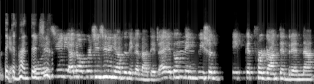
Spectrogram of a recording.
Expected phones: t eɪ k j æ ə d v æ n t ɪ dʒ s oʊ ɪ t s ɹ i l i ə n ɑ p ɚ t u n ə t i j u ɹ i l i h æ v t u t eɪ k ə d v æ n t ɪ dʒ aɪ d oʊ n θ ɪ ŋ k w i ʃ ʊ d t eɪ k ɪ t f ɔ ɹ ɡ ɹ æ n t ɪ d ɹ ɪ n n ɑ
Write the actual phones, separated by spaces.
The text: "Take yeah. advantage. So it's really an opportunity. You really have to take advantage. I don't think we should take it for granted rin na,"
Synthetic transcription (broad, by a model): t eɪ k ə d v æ n t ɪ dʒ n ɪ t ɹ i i ə n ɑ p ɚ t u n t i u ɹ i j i h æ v t u t eɪ k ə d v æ n t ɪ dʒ aɪ d oʊ n θ ɪ ŋ k w i ʃ ʊ d t eɪ k ɪ t f ɔ ɹ ɡ ɑ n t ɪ d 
